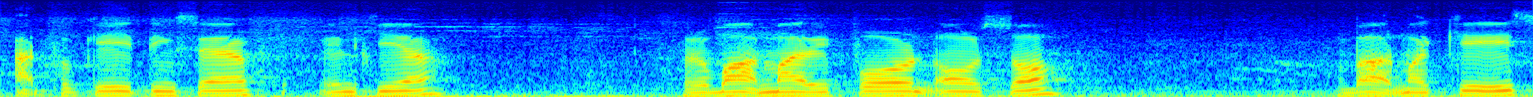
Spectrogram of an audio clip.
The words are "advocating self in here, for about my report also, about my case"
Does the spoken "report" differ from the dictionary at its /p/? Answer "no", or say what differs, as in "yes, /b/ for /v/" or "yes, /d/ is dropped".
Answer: yes, /f/ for /p/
